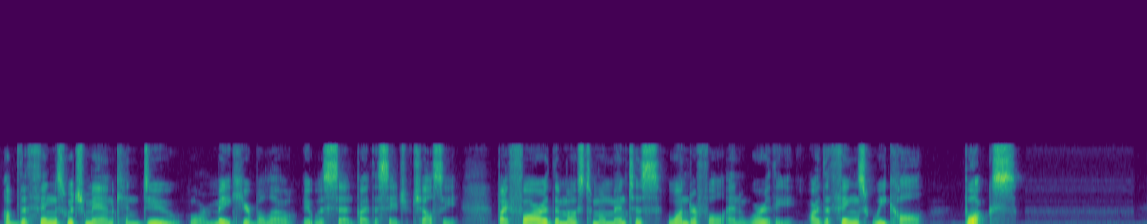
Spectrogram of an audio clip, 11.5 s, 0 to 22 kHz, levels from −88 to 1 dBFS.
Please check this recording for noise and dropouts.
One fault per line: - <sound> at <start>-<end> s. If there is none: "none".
none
